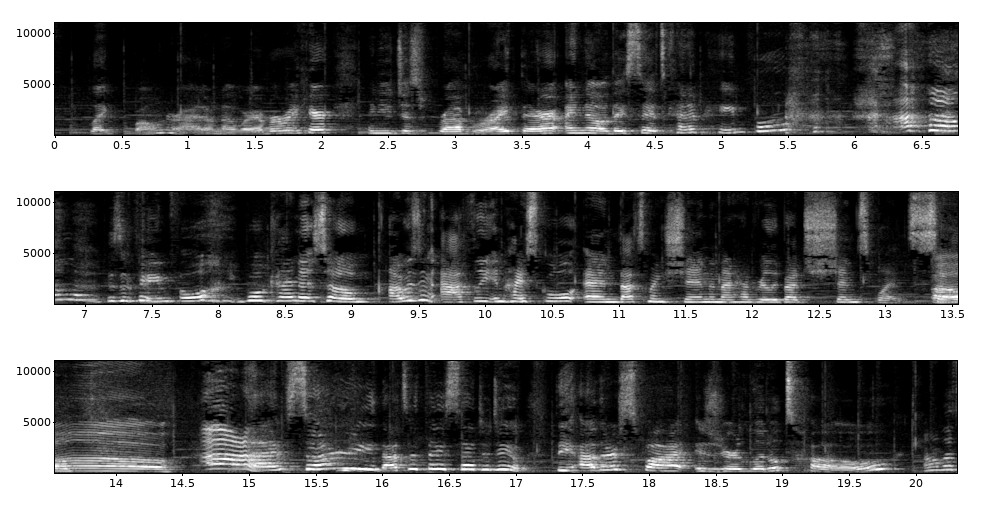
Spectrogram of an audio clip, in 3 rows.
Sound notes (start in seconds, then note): 13.4 groans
